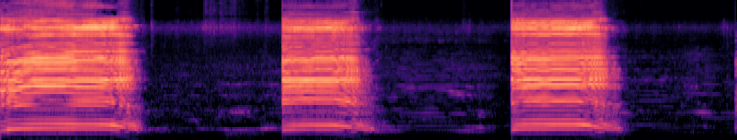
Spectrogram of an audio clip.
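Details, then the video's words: Cow giving three long, loud moos of about two seconds each, evenly repeated roughly every four seconds, rich and harmonic with a falling tail, separated by near silence. "Sound of cow"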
